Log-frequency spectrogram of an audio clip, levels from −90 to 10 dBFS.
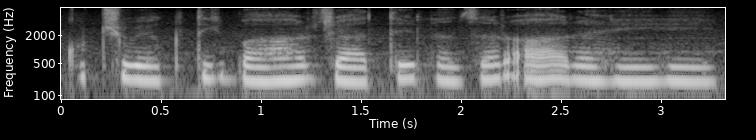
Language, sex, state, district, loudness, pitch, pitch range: Hindi, female, Madhya Pradesh, Bhopal, -16 LUFS, 215 Hz, 205-225 Hz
